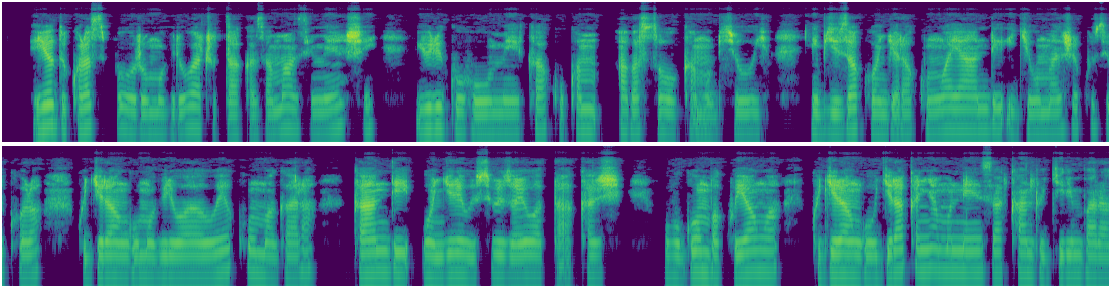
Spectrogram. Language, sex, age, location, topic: Kinyarwanda, female, 25-35, Kigali, health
